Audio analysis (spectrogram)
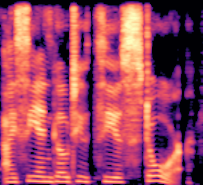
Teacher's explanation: The only big words are go and store.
